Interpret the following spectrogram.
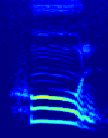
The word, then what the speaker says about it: Huhn: Una vocal va a ser siempre larga si hay una geminación, es decir, una duplicación de vocal, o si aparece seguida de una H.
